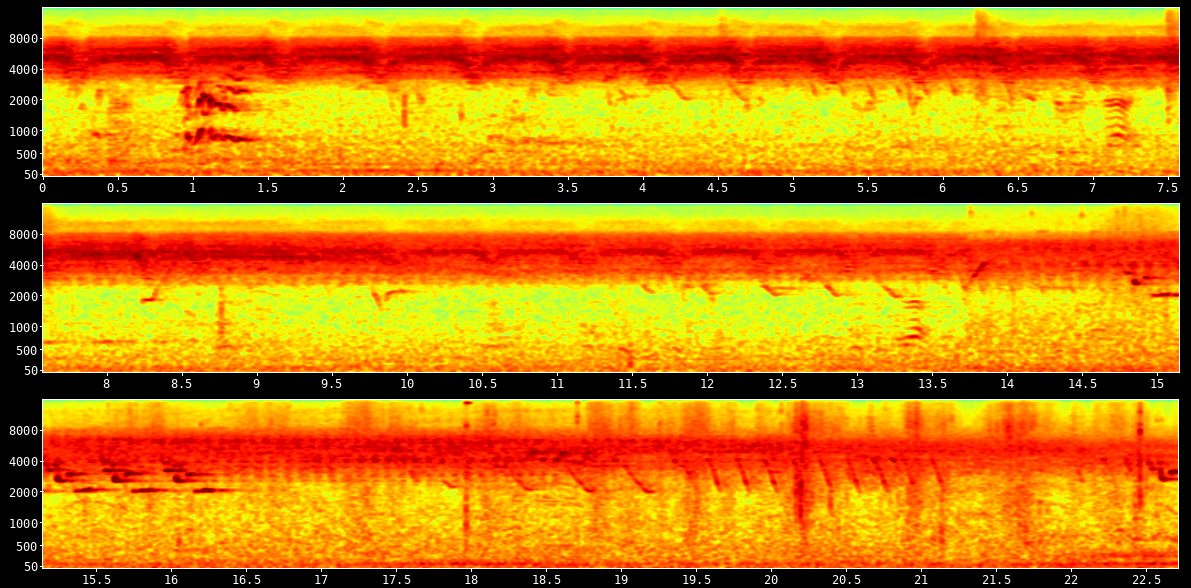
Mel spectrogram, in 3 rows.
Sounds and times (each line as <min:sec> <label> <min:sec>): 0:00.0 cicadas 0:22.7
0:11.9 Birdsong 0:22.7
